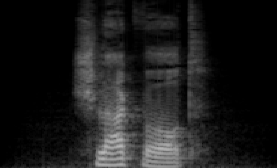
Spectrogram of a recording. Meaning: buzzword, catchphrase (word drawn from or imitative of technical jargon)
- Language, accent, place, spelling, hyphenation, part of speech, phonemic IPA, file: German, Germany, Berlin, Schlagwort, Schlag‧wort, noun, /ˈʃlaːkˌvɔʁt/, De-Schlagwort.ogg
